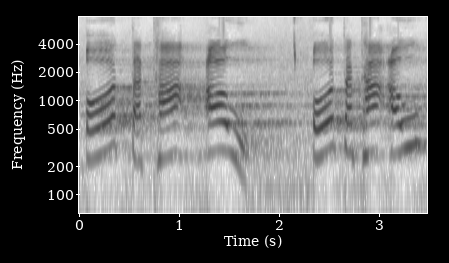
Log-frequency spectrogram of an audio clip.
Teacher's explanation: ओ तथा औ, ओ तथा औ इन दोनों वर्णों का उच्चारण स्थान कंठ और ओष्ठ होते हैं। जब हम ओ या औ वर्ण का उच्चारण करते हैं तो कंठ से ध्वनि निकलती है और ओष्ठ की आकृति बनती है। तो इनका उच्चारण स्थान कंठ और ओष्ठ हैं और ये भी 12 प्रकार के होते हैं क्योंकि इनका रहस्व नहीं होता है। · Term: कंठोष्टम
